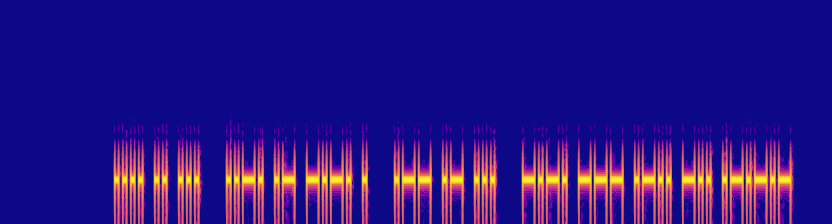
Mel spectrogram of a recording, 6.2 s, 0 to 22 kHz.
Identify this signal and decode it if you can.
Morse code, heard as a keyed tone, about 40 wpm, 700 Hz. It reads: HIS FACE WAS COLD.
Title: A Sound Of Thunder 40wpm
